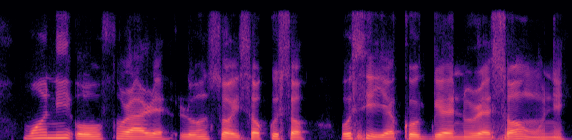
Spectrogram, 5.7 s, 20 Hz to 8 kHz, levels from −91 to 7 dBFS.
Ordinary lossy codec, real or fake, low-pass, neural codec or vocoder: none; real; 7.2 kHz; none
